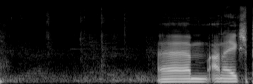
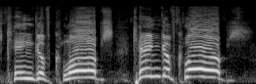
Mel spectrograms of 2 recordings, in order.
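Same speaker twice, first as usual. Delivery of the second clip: high, loud, drawn-out cry of delight; excited shout; 12 semitones higher, 6 dB louder, much slower than usual. Real, not acted. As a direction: yell it out as the card lands. Commentator reacts to a flush card.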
